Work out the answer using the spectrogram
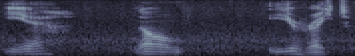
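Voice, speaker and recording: A man in a mid-range voice plays a shy, lovesick university student, the nervous childhood best friend, in an ASMR roleplay. He sounds nervous, speaking hesitantly with stammers and pauses in a soft, emotional monologue to the listener. A steady background ambience is noticeable.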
